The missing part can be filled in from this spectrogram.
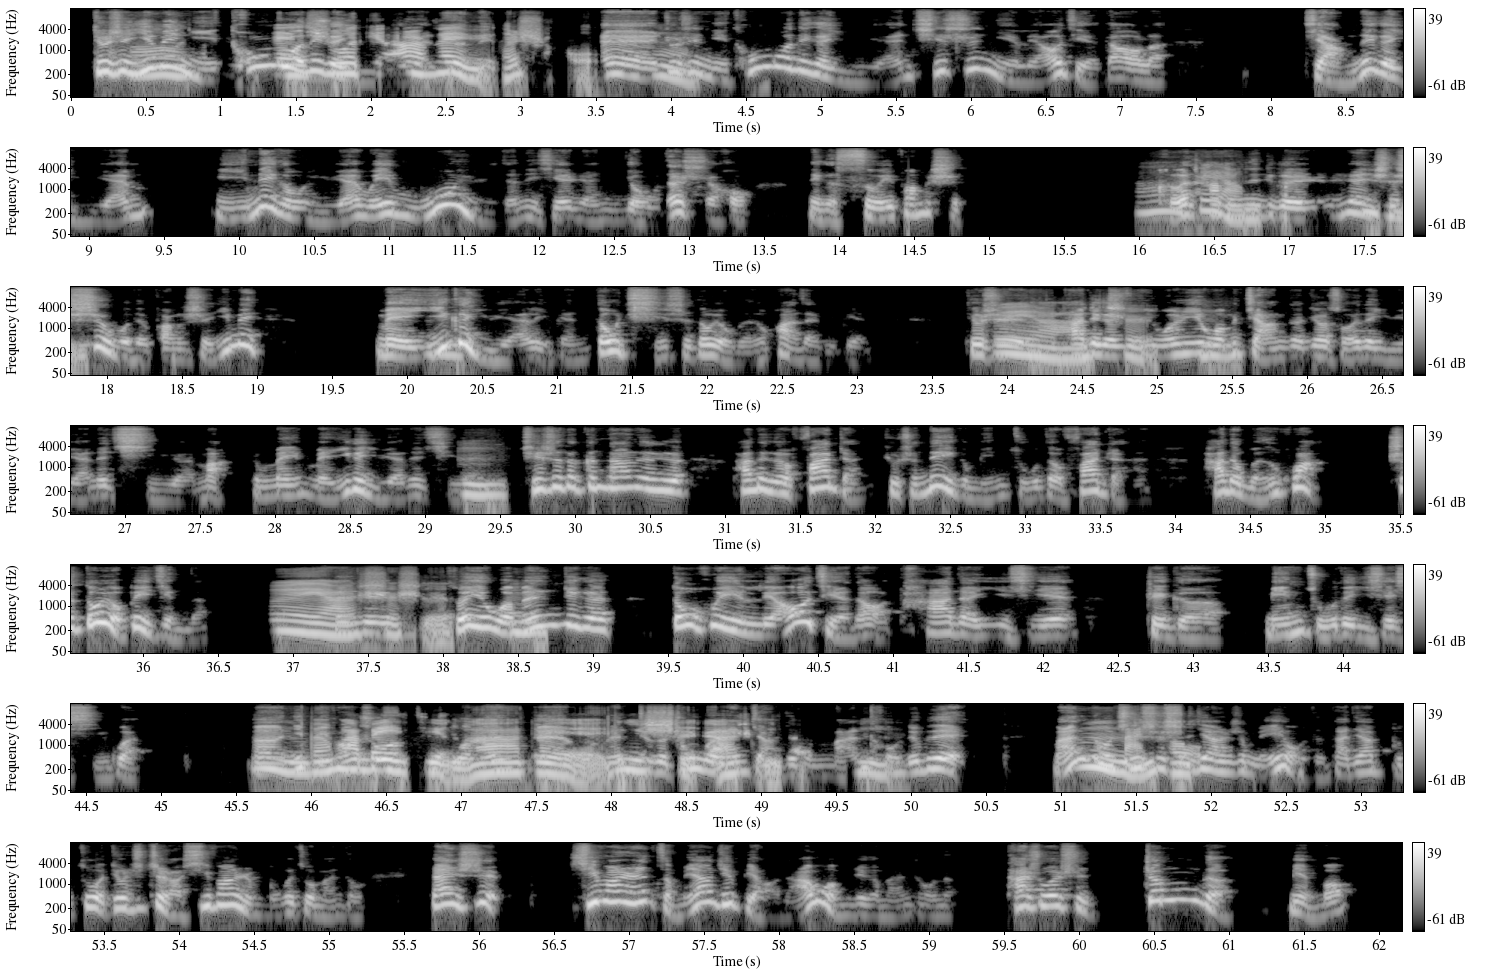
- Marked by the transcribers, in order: tapping; other background noise
- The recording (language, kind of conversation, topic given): Chinese, podcast, 语言对你来说意味着什么？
